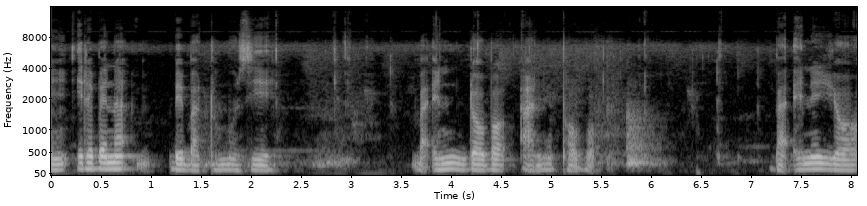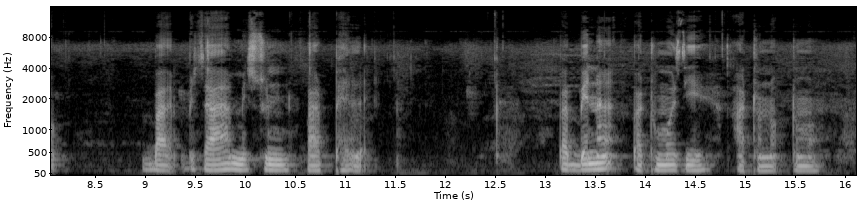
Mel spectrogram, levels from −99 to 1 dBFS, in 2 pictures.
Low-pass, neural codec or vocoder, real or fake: 14.4 kHz; none; real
